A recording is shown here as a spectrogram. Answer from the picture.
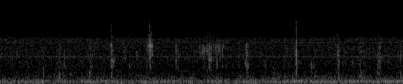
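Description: Chewing and lip-smacking while eating roasted dove meat off the bone: irregular wet mouth clicks about every half second, over a steady low hum.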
